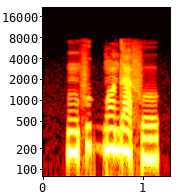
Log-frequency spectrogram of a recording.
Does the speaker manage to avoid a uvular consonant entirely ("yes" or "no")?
yes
